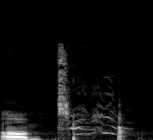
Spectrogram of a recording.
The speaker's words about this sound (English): But, my cat's meowing in the background. It's annoying. I think he stops.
